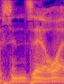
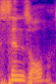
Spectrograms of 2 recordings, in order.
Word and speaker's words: Senzel: And the first thing is we've learned to pronounce his name correctly, Senzel, as in Denzel Washington, instead of Senzel, which y'all called him originally.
